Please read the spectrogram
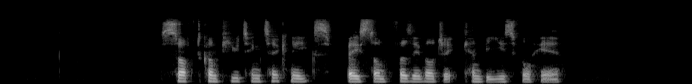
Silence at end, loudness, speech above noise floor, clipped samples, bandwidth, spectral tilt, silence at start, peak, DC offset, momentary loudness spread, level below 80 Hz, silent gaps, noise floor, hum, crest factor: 1.3 s; -28 LUFS; 46 dB; under 0.1%; 9 kHz; -4.5 dB/octave; 1.6 s; -8 dBFS; under 0.1%; 8 LU; -78 dBFS; none; -73 dBFS; none; 22 dB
